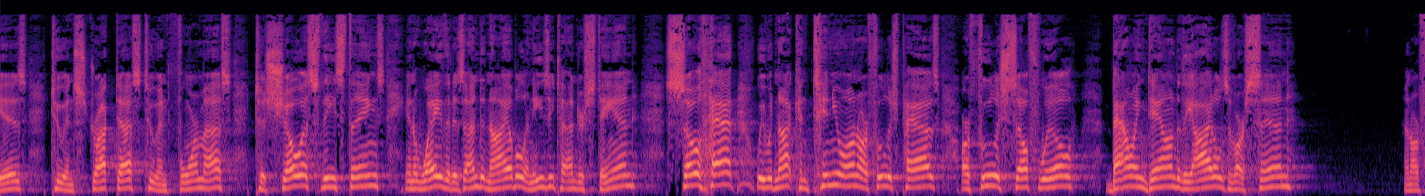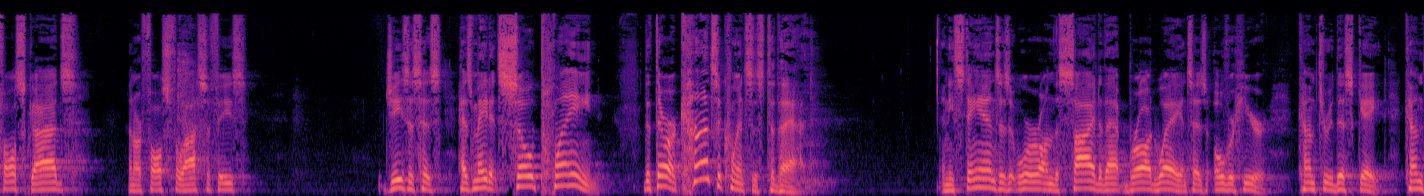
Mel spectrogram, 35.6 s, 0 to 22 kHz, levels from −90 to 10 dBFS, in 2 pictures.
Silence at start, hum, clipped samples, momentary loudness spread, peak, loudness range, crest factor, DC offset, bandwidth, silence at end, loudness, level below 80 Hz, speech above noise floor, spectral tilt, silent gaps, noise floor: 0 s; none; under 0.1%; 10 LU; -2 dBFS; 7 LU; 18 dB; under 0.1%; 17 kHz; 0 s; -19 LUFS; -56 dBFS; 48 dB; -4 dB/octave; none; -67 dBFS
